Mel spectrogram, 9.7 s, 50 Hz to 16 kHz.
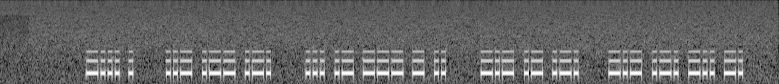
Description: Morse code (Persian alphabet), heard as a keyed tone, hand-sent with a paddle, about 27 wpm, 530 Hz. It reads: به طور ساعتی کار کردن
